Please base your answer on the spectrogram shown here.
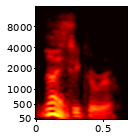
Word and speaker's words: Xicaru: So that's that's where we we got the name Zikaru. Yeah. Always remember you pronounce the X like a Z.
